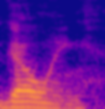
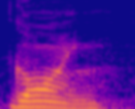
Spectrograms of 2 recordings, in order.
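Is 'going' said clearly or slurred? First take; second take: clearly; slurred. First: The word is said clearly with two distinct syllables. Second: The word is slurred into one long gliding vowel. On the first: "I prefer to pronounce it going" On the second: "it's slurred into a long diphthong frequently"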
